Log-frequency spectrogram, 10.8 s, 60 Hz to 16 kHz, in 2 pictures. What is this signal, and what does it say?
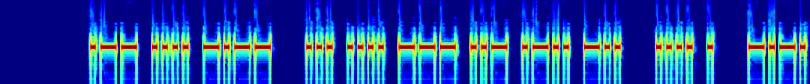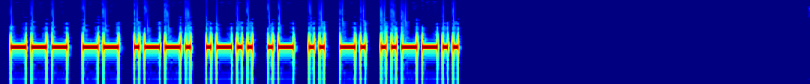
Morse code, heard as a keyed tone, about 34 wpm, 700 Hz. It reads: WHY SHOULD HE COMPLAIN?
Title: Sentences from Top 1300 Words 35wpm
